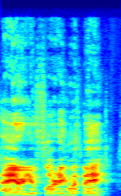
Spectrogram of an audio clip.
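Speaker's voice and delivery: very loud shout. Narrating a scene, the speaker voices a woman calling out to a man; shouting. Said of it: "She shouts".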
